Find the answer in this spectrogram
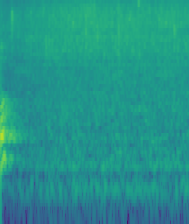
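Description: Hot oil sizzling steadily in an aluminium kadhai as a tempering of curry leaves, green chillies and whole spices fries in it.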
